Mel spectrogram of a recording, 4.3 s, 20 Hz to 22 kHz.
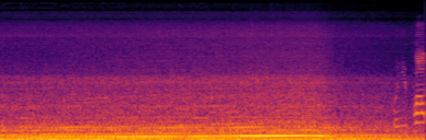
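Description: A 1972 Chevrolet C10 with a 350 V8, automatic, and stock-style mufflers driving down the road, giving a steady, moderately loud engine drone with a brief rise in pitch, heard from inside the truck.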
